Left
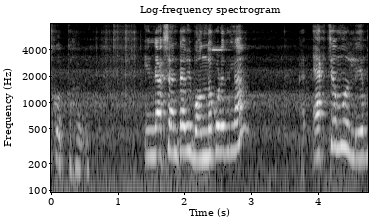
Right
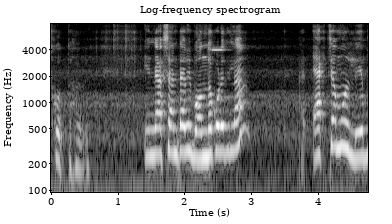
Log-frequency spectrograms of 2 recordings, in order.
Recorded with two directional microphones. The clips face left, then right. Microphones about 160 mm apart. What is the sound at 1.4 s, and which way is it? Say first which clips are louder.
A woman's voice: right 1 dB; 90° right.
